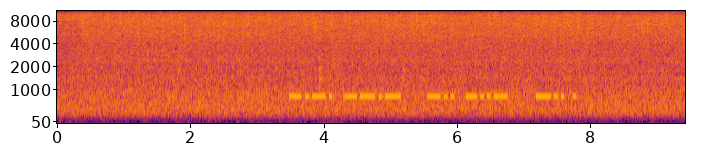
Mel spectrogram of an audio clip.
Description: Morse code, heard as a keyed tone, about 24 wpm, 800 Hz, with radio static, room echo and the noise of a restroom. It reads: CQ DX DE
